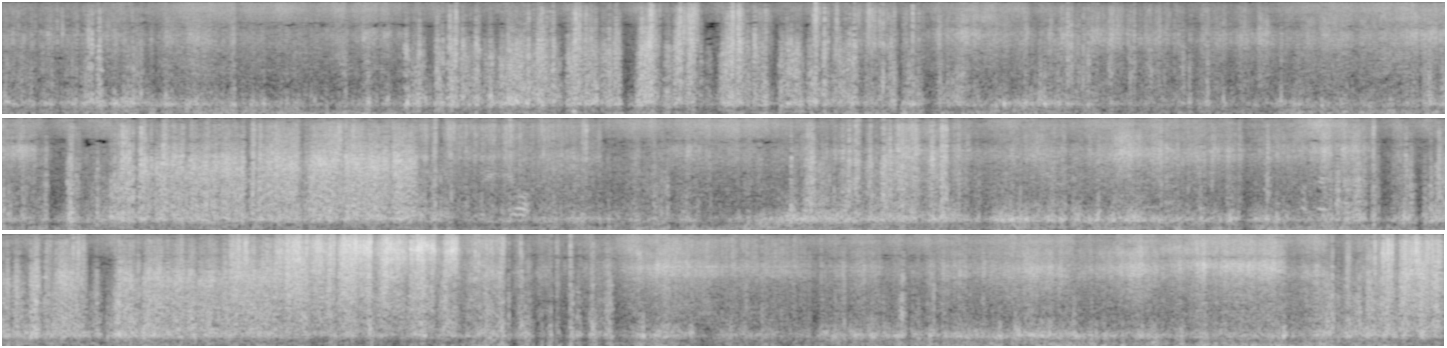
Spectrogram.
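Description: Strong wind buffeting the microphone: a continuous rushing roar that swells and eases in gusts, loudest in several spells a few seconds long.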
